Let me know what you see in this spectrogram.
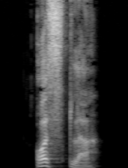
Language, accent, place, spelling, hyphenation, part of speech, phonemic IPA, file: German, Germany, Berlin, Ostler, Ost‧ler, noun, /ˈɔstlɐ/, De-Ostler.ogg
- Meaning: East German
